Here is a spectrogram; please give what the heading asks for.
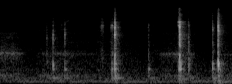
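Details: Typewriter after broken ribbon drive spool spindle pin replaced with bent paper clip: crisp uneven key strikes with sharp metallic snaps; types and advances ribbon cleanly after repair.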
